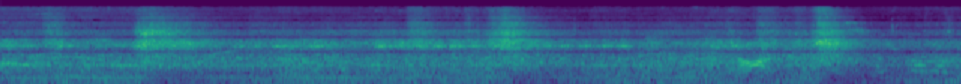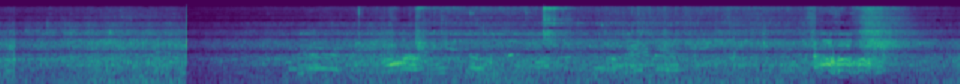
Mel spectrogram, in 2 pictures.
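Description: Fairground ambience: a steady hum of ride machinery with a constant low tone, under distant chatter of voices. The sound drops out abruptly for a moment about ten seconds in, and voices get louder near the end.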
